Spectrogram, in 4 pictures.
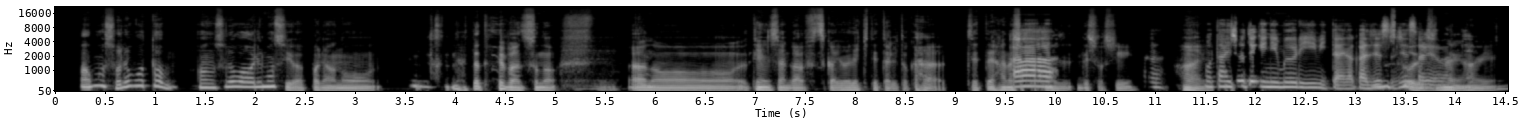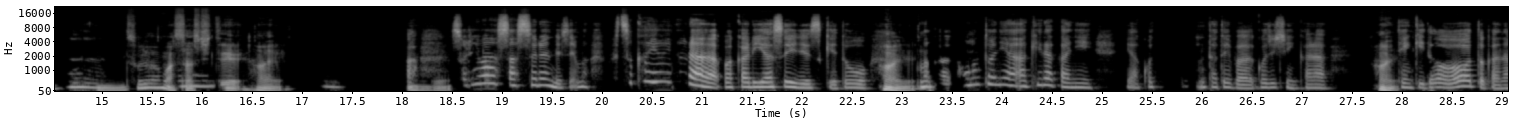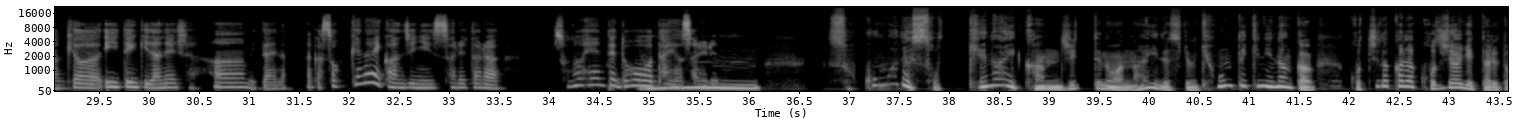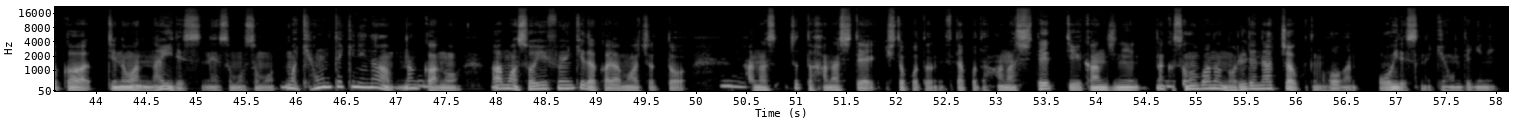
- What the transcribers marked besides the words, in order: other background noise; tapping
- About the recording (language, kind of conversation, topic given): Japanese, podcast, 見知らぬ人と話すきっかけは、どう作りますか？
